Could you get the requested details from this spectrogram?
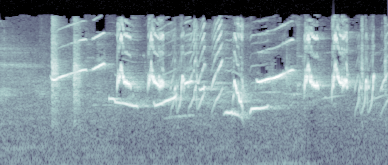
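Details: White-rumped shama song stimulated by a female: high clear whistles and rising sweeps interleaved with quick slurred notes and brief rattles, rich and varied after a short quiet start.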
